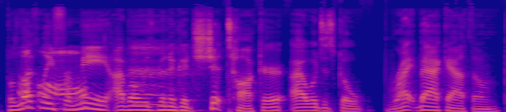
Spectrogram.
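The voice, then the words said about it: Nasal, congested-sounding voice. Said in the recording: “this nasally ass voice ... I sound like I got that fucking nasal ... I'm just so congested all the time that it's just part of who I am”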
